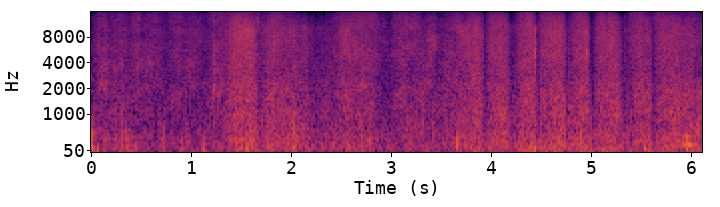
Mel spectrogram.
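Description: Hands rubbing briskly over the skin of a person's back to warm it up, in repeated strokes a few times a second.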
